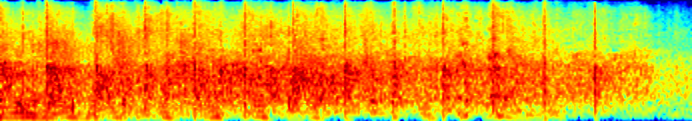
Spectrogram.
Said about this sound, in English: So round of applause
